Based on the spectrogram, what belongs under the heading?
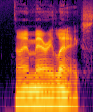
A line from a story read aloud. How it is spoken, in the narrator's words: the little girl said drawing herself up stiffly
